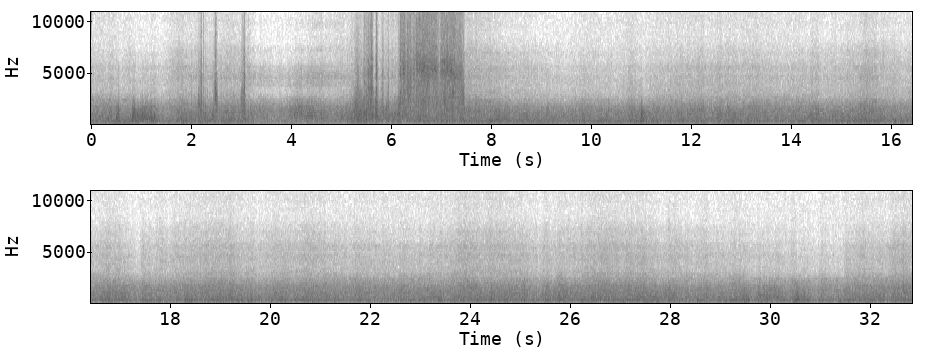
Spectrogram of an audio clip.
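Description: Airflow rushing over the camera microphone during a fast speedwing flight: a steady, even rush of wind noise. It turns briefly hissier about two seconds in and again around six seconds in.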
